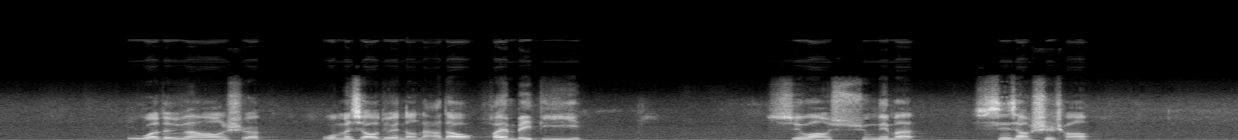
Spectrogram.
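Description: A young man speaks calmly into a handheld microphone outdoors.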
